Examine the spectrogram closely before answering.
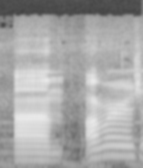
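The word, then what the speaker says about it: Armarouge: I'm pronouncing it Armor Rouge.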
